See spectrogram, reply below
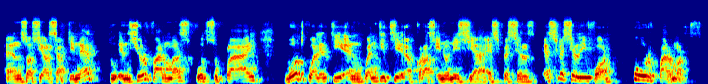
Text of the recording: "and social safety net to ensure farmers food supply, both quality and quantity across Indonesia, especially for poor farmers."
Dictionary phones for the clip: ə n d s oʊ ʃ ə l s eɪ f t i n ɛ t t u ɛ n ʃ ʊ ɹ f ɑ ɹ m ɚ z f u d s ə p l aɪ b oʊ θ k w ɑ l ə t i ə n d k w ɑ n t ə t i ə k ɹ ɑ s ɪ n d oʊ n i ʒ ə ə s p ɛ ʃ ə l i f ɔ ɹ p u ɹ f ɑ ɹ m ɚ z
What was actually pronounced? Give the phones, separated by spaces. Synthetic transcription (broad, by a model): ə n s oʊ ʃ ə l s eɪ p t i n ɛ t t u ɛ n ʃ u ɹ f ɑ ɹ m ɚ s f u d s ə p l aɪ b oʊ t k w ɑ l ə t i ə n k w ɑ n t ə t i ə k ɹ ɑ s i n d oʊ n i s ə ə s p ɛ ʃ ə l i f ɔ ɹ p u ɹ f ɑ ɹ m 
